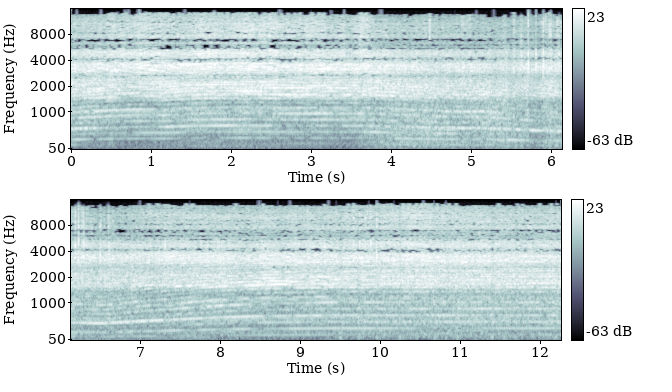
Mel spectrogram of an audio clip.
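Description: Car engine held at high revs while the car spins donuts in a burnout, tyres smoking. The engine note drops briefly about six seconds in, then climbs back and holds.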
